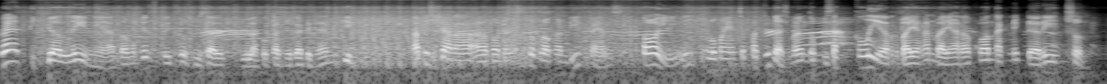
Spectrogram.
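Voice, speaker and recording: A man's voice: medium pitch, animated, fast talker, heavy background noise. An Indonesian man giving analytical esports commentary, mixing English gaming terms into his explanations.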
